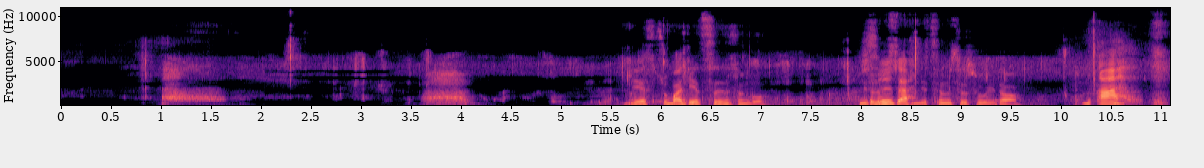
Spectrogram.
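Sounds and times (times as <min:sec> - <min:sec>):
breathy exhale through full mouth: 0:03.6 - 0:04.2.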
